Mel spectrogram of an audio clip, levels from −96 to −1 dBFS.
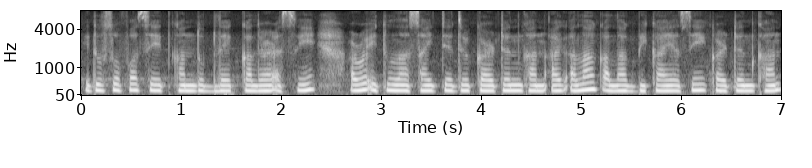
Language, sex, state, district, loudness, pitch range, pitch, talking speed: Nagamese, female, Nagaland, Kohima, -12 LUFS, 190-205 Hz, 195 Hz, 180 wpm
